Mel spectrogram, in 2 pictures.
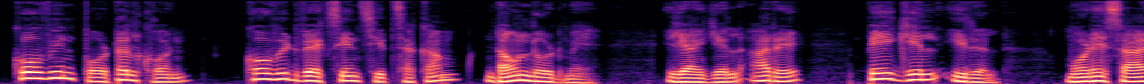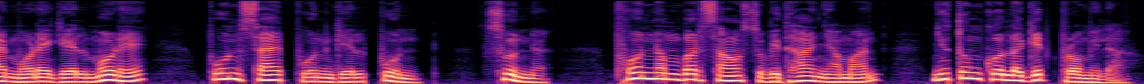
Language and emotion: Santali, neutral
